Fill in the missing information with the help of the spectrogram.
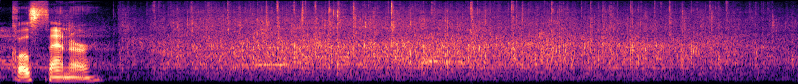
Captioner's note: attendees applauding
